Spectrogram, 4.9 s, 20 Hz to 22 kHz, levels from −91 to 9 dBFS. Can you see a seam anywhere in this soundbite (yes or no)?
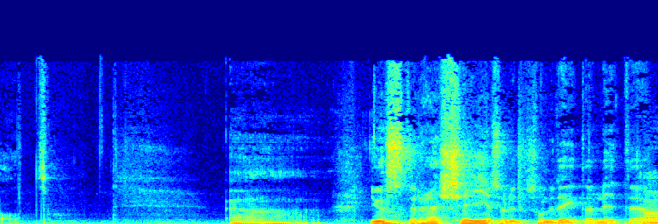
no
